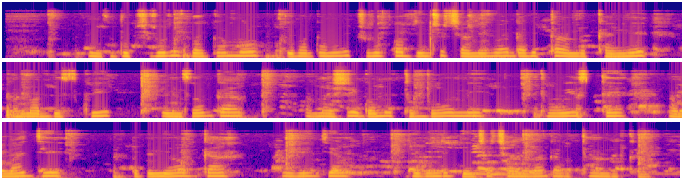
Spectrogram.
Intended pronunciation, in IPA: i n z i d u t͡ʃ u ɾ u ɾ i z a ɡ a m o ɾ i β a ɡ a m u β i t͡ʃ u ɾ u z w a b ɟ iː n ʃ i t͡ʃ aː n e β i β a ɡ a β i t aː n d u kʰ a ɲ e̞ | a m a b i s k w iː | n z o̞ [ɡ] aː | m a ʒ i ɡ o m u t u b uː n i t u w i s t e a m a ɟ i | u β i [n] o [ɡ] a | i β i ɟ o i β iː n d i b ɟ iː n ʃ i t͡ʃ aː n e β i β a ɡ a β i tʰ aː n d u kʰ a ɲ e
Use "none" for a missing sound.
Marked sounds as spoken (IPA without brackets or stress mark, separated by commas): ɡ, ɲ, ɡ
